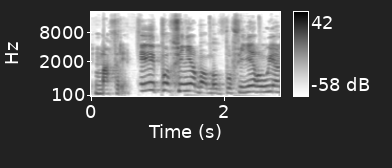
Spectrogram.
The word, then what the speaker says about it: Mapfre: Et puis vous, si j'ai bien compris, c'est la façon de le prononcer, c'est Mapfre. Pour un espagnol, dire ça avec un accent français, Mapfre, pour moi, c'est hyper compliqué. Mais bon, on dit Mapfre.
